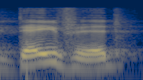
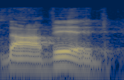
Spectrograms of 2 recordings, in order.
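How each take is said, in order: First: The name is said the English way. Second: The name is said the Hebrew way. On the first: "we say David" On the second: "The name was actually pronounced David"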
